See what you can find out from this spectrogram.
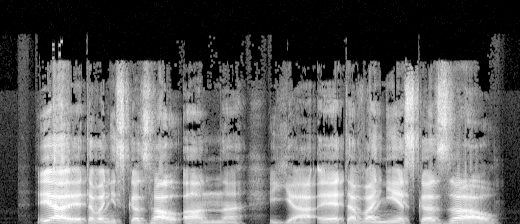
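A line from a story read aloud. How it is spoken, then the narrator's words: Cold, repeating. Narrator (Russian): холодно повторил Беннет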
